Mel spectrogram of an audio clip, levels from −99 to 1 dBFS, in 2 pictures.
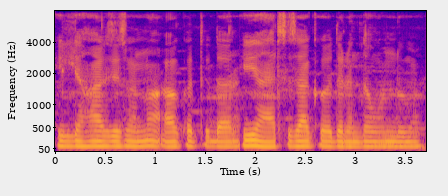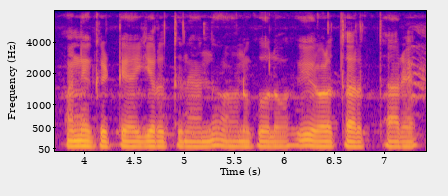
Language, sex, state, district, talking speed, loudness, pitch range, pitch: Kannada, male, Karnataka, Belgaum, 120 wpm, -19 LUFS, 105-110 Hz, 105 Hz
